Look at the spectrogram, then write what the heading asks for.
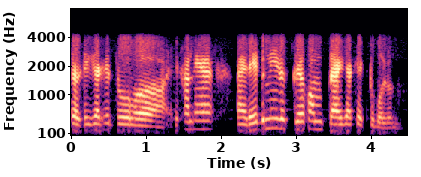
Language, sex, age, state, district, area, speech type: Bengali, male, 18-30, West Bengal, Paschim Medinipur, rural, conversation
